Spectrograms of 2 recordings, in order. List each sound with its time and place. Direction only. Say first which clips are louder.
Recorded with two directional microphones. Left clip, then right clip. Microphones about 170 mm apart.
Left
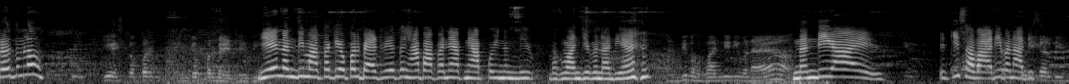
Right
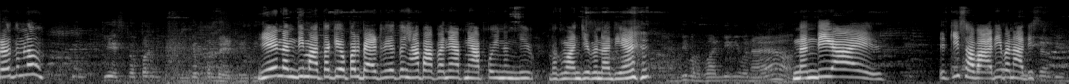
0.0 s a sound: right 4 dB; 15° left (ahead or behind)
2.6 s speech: right 5 dB; 5° left (ahead or behind)
7.9 s speech: right 6 dB; 5° left (ahead or behind)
